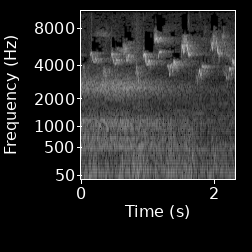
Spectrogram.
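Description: Small birds chirping in a quick string of short, high notes, laid over a loud, dense low rumble from the soundtrack.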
